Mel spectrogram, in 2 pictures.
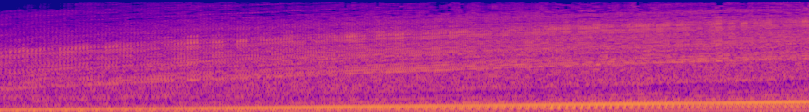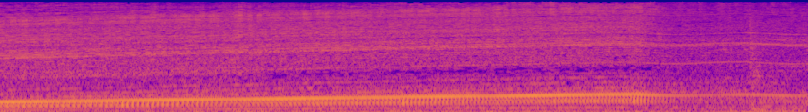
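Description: A combustion engine swapped into an electric roadster revs steadily upward in pitch for about seven seconds, loud and close, then eases off near the end; no voices.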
